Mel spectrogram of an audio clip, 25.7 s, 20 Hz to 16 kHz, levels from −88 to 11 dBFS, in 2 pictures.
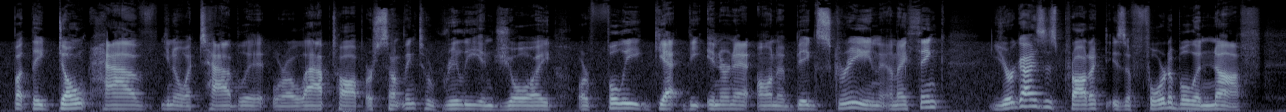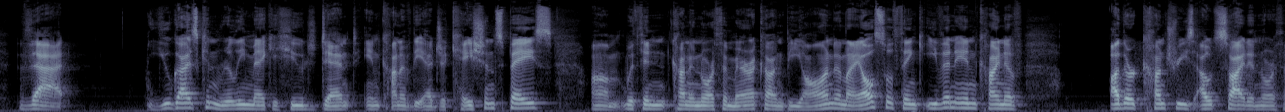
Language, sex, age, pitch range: English, male, 30-49, 120-145 Hz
